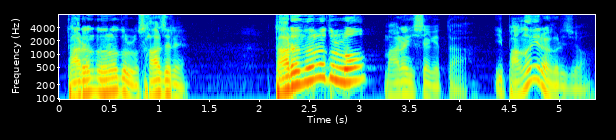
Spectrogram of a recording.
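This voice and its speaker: A male pastor with a Gyeongsang accent preaching a sermon, telling stories that swing from loud emphasis to hushed asides. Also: mid-range voice, wildly swooping pitch, a little fast, no room sound. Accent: Gyeongsang Korean. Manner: acts out quoted prayers and tongues.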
